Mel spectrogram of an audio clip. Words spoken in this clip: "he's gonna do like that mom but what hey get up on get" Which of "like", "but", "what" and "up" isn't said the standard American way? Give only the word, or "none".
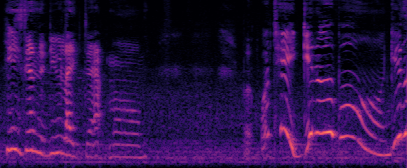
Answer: up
